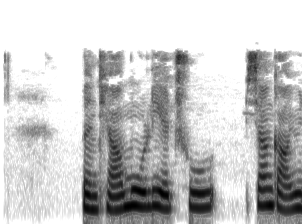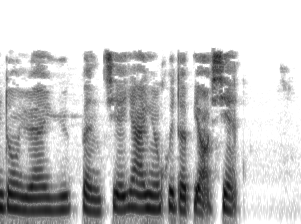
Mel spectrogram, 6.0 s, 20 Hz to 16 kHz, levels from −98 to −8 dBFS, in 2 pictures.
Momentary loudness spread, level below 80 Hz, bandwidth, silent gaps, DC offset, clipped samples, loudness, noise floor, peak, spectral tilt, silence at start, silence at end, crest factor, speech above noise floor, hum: 10 LU; -60 dBFS; 7.8 kHz; none; under 0.1%; under 0.1%; -17 LUFS; -67 dBFS; -2 dBFS; -5 dB/octave; 0.85 s; 0.65 s; 16 dB; 51 dB; none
